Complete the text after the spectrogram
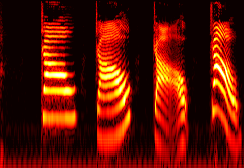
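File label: "zhao", Mandarin Chinese pinyin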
